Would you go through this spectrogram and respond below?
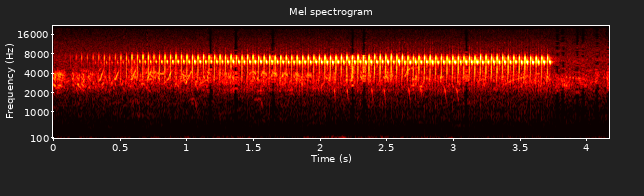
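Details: Grasshopper buzzing: a high, finely pulsed, steady buzz that swells in over the first second, holds level for about three seconds, then stops abruptly, leaving faint background hiss.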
